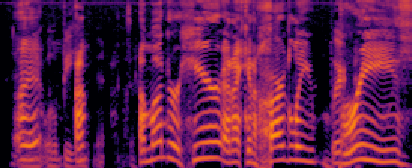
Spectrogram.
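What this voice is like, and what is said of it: Silly character voice. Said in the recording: “Is that a good imitation? ... I'm pretending to be the butter on the toast.”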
